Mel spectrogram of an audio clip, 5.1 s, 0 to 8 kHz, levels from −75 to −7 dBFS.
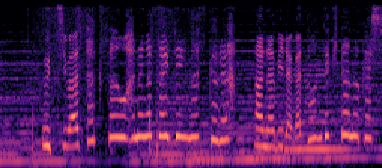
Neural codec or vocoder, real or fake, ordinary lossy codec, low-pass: none; real; none; 7.2 kHz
